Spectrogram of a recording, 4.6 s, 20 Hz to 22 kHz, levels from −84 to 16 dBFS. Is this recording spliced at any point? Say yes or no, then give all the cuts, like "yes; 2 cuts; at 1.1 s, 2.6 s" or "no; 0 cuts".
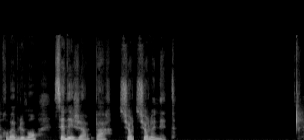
yes; 2 cuts; at 1.4 s, 2.0 s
